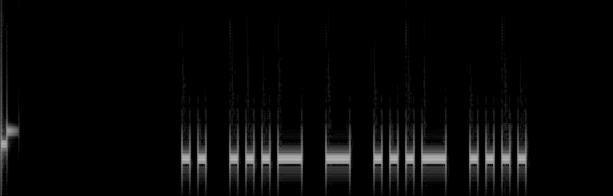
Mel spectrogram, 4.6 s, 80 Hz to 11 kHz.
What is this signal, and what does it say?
Morse code, heard as a keyed tone, about 20 wpm, 700 Hz. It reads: IVTVH
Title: Five Challenging Letter-Number Combinations 20wpm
